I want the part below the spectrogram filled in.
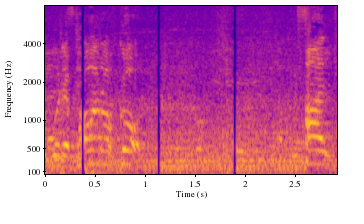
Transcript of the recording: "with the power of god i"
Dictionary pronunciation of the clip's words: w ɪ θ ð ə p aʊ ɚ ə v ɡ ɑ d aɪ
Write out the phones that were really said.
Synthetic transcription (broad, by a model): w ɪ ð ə p aʊ ɚ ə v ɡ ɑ aɪ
